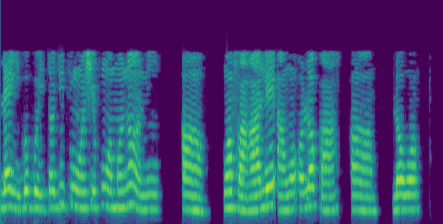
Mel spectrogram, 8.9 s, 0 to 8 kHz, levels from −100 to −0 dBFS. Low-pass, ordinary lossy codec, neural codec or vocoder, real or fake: 7.2 kHz; AAC, 16 kbps; none; real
